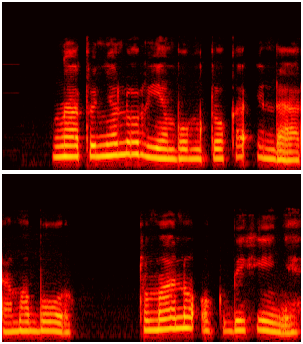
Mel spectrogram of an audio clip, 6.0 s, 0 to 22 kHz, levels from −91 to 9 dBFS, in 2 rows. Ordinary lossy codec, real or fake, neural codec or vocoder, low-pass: none; fake; vocoder, 22.05 kHz, 80 mel bands, HiFi-GAN; none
